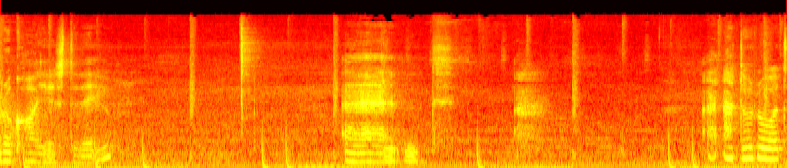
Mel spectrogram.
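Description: A young woman talks casually and close to a microphone.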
